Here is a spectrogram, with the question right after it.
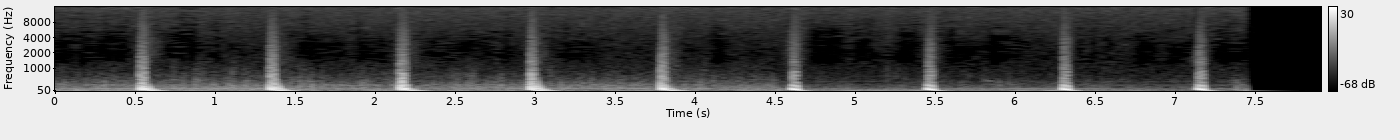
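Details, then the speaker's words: Korotkoff sounds heard by stethoscope over the brachial artery in a seated, relaxed patient, arm supported at heart level, as the cuff deflates at 2–3 mmHg per second after inflation 20–30 mmHg above palpated systolic pressure, listening for the five phases. "Después de eso, el manguito debe ser desinflado a razón de 2 a 3 milímetros de mercurio por segundo y mientras desinflamos debemos escuchar atentamente las 5 fases de ruidos del corazón."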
